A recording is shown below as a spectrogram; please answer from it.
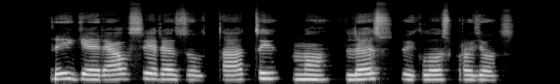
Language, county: Lithuanian, Kaunas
